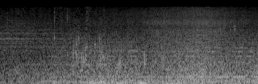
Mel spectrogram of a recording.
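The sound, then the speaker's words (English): A small rowing boat is paddled with oars through choppy water, with steady sloshing and a few splashy paddle strokes over a constant rush of wind and waves, fairly loud, no voices. “The oars? We're not gonna out-paddle bullets.”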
